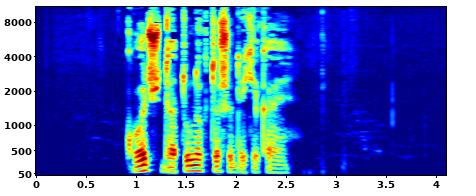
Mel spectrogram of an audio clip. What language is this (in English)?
Mari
